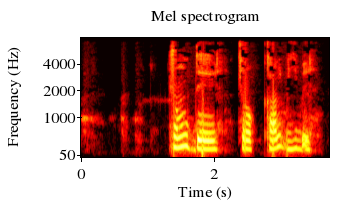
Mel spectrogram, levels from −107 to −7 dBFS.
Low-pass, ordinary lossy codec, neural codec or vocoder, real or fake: 7.2 kHz; MP3, 32 kbps; vocoder, 22.05 kHz, 80 mel bands, Vocos; fake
